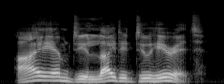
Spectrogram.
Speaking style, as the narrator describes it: he said

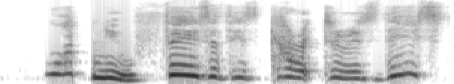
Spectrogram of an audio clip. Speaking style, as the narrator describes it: exclaimed Mrs

